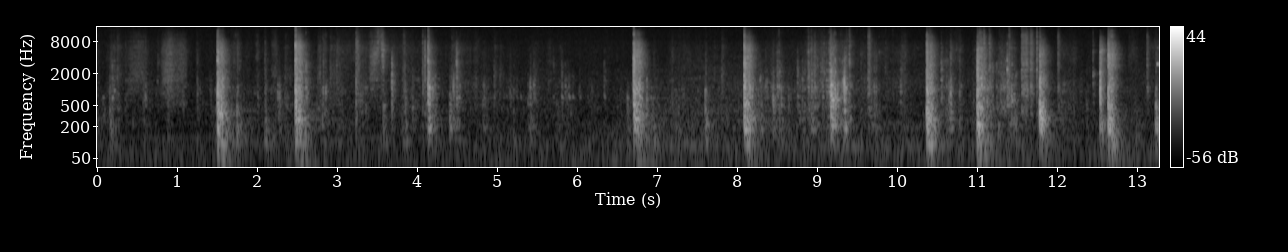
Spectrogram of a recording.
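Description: Plastic lower front bumper fascia of a 2018 Jeep Grand Cherokee being pulled off by hand, its small retaining clips along the seam snapping loose: about ten sharp pops at irregular intervals.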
